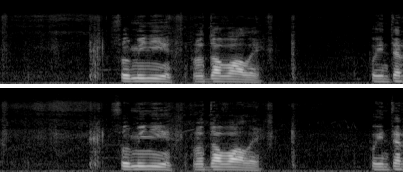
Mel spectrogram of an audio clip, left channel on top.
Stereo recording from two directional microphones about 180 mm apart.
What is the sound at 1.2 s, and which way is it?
Speech, 50° right (ahead or behind).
